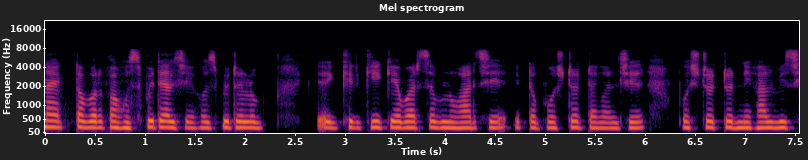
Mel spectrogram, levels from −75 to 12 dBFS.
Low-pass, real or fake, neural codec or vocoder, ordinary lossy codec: none; fake; codec, 16 kHz, 2 kbps, X-Codec, WavLM features, trained on Multilingual LibriSpeech; none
